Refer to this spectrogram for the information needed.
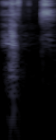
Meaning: a, an (the neuter indefinite article)
- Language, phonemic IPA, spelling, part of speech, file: Norwegian Bokmål, /ɛt/, et, article, No-et.ogg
